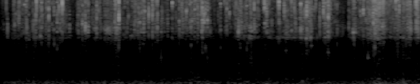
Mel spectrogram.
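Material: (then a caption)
Plastic beads. A gold bead-covered Christmas bauble is scratched and rubbed with the fingertips and nails of both hands. The result is a quiet, steady stream of bright, crisp crackling and crunchy, crinkly scratching with almost no low end.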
